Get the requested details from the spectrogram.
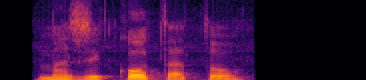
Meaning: accusative masculine singular of μαζικότατος (mazikótatos), the absolute superlative degree of μαζικός (mazikós)
- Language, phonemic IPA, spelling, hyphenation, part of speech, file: Greek, /ma.zi.ˈko.ta.to/, μαζικότατο, μα‧ζι‧κό‧τα‧το, adjective, EL-μαζικότατο.ogg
